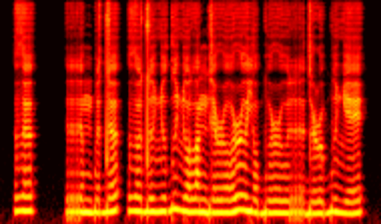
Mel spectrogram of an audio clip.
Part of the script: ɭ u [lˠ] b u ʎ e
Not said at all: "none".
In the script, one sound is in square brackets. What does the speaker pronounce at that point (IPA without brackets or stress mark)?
none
